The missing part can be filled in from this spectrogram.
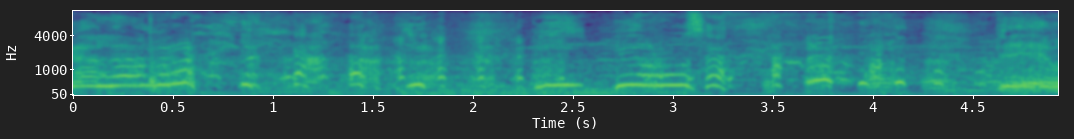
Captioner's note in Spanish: Risas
